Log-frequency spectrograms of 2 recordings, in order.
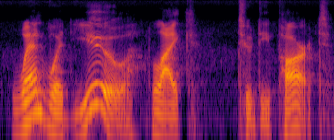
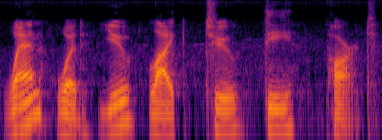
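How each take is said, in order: First: Slow, tune swooping up on WHEN and YOU; with intonation. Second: Slow, even beats from "When" to "depart"; syllable by syllable. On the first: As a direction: stress "When" and "you" with big pitch swings, syllables joined. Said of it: "Now we add the intonation". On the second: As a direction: separate every syllable, even de-part, on a level tune. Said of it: "learn to speak the syllable sounds". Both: Shown as a demonstration.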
